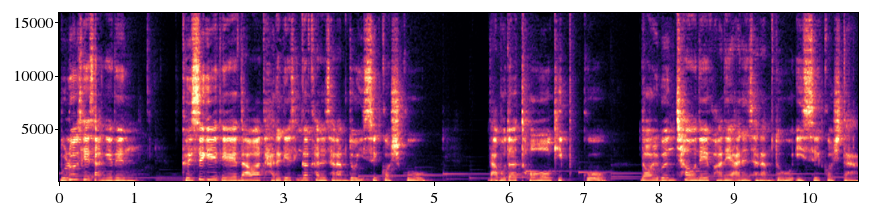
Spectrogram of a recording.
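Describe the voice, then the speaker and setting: Music plays behind a woman's fairly low voice. She speaks at a fairly slow pace with ordinary pitch variation. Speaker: book reader. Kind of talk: book reading.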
